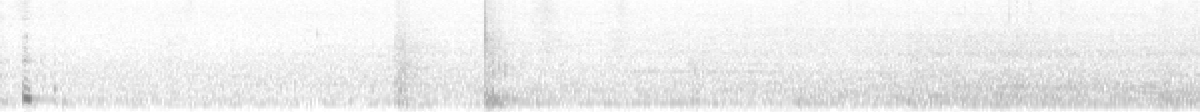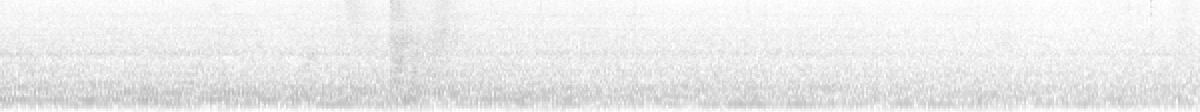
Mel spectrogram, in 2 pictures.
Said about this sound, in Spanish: Una moto alpina derrapante acaba de pasar.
